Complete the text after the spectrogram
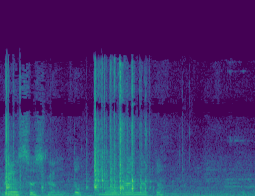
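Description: A plastic plate clatters into a plastic basket.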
